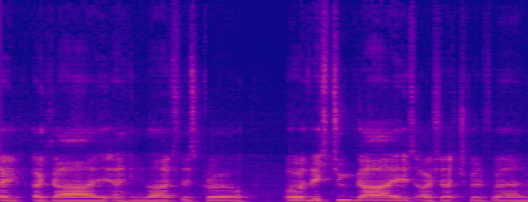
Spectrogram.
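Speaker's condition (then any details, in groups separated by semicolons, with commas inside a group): Tongue cancer surgery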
